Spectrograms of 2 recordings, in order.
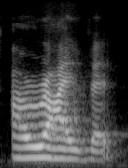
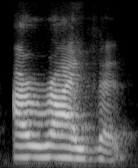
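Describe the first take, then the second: No difference in how they are said.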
